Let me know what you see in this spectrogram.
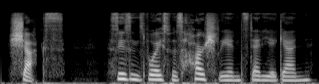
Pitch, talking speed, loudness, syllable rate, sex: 205 Hz, 130 wpm, -18 LUFS, 5.0 syllables/s, female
